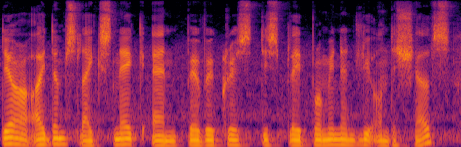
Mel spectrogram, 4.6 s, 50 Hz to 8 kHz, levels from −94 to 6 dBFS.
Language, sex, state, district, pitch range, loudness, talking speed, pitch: English, male, Nagaland, Dimapur, 95-110 Hz, -19 LUFS, 145 wpm, 100 Hz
